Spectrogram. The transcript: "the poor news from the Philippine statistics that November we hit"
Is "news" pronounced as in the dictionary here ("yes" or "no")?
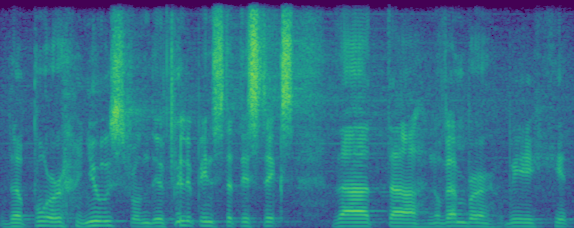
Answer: no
